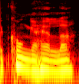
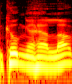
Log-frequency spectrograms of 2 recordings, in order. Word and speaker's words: Kungahälla: Idag är det ju Kungälv, men Kungahälla eller Kongahälla uttalas med norskt uttal mer med O, tror jag, och Kongahälla, svenskt med U. Mm. Men Kungahälla var ju en,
